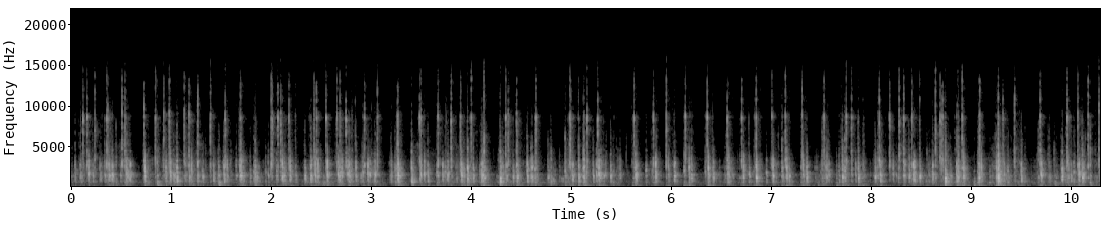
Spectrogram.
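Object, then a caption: Plastic mechanical keyboard. Fingertips type and tap on the keys of a full-size RGB backlit plastic mechanical keyboard with a hollow case. The result is a steady, rapid stream of sharp, clacky keystrokes with a bright, mid-focused tone, almost no low end, and very short decay between strokes.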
